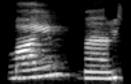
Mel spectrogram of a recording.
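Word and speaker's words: mein: We have ei. Ei is I. Mine. Mine. M E I N.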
